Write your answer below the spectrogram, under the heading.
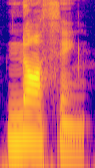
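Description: It is said with a Portuguese accent.

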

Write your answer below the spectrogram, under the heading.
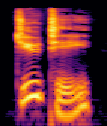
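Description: It is said with a British pronunciation. "In Britain, you're likely to hear the word D-U-T-Y pronounced as duty"

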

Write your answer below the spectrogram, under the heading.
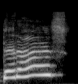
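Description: It sounds amused and surprised.

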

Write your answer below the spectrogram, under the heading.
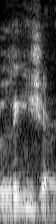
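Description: The word is said with an American pronunciation.

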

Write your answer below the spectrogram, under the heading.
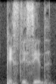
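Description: It is said with a French pronunciation.

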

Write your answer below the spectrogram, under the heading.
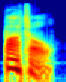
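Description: The middle T is a clear T sound. "you get bottle"

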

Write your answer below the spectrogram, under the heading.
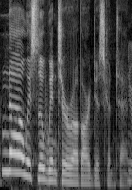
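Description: The pitch moves from high down to low.

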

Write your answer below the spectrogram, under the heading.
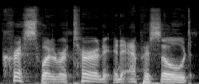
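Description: It is said in a put-on Irish accent.

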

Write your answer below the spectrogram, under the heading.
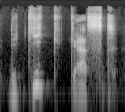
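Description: It is said in a put-on European accent.

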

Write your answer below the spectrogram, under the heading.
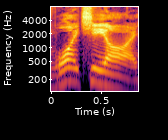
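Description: It is said in a put-on Australian accent.

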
